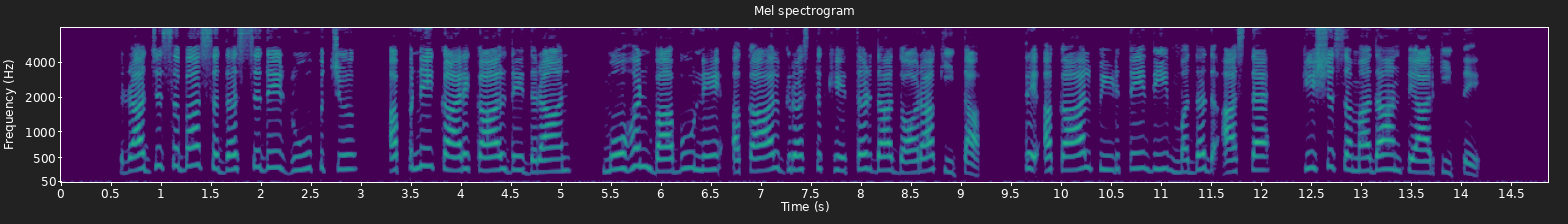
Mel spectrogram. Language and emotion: Dogri, neutral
